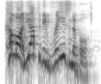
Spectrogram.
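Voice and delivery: real heated plea to be reasonable. Real, not acted. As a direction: protest with your pitch shooting up. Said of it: "I, I raised my voice".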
